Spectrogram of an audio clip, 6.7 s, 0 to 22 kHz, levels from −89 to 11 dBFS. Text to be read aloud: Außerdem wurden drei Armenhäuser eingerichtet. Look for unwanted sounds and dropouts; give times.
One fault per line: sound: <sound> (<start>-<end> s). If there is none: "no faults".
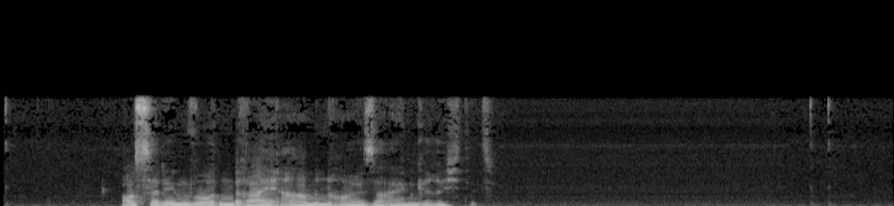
no faults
